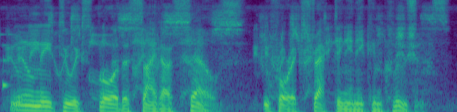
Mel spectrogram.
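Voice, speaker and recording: A man playing a calm, deductive young investigator in a video game, speaking in a measured, formal way. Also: low-pitched, crowd noise. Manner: measured, analytical, formal phrasing. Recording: game soundtrack under voice.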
